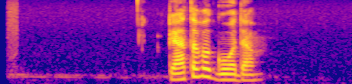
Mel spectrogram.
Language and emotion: Russian, neutral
